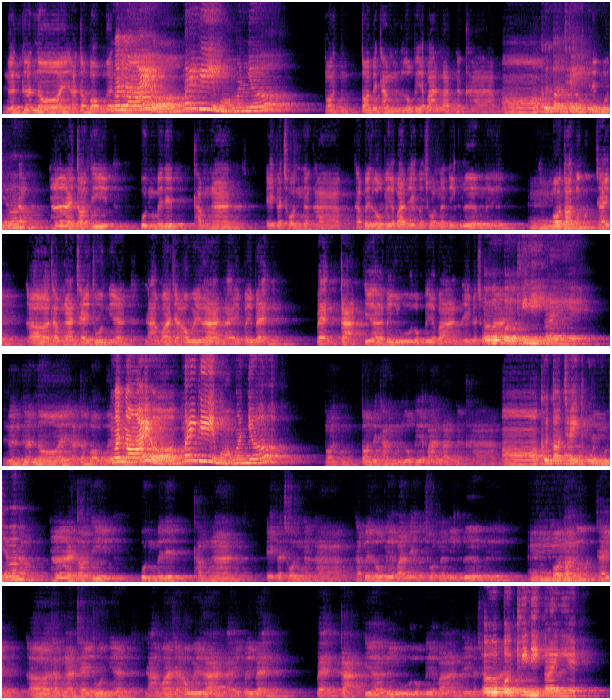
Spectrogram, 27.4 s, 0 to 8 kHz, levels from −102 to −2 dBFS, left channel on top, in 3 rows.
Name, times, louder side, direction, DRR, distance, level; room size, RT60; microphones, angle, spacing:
voice 1, 0.0-2.3 4.8-7.5 8.6-9.5 9.8-10.8 11.2-12.6 13.1-16.7 17.4-18.3 18.6-22.5 23.0-25.9, left 2 dB, 85° left, 3 dB, 3.1 m, -30 dB
voice 2, 1.6-4.1 7.5-9.4 17.0-17.8 25.4-26.8, right 2 dB, 50° right, 6 dB, 4.2 m, -22 dB
25.5 x 25.0 x 4.7 m, 1.0 s
head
